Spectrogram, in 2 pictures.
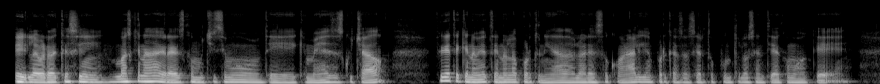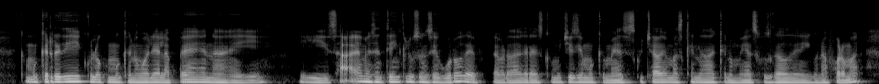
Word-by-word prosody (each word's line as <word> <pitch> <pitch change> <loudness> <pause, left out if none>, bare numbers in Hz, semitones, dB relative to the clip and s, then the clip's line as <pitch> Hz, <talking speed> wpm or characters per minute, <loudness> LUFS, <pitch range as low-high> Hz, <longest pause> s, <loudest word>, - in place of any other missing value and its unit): Eh, 125 - +8
y - - +5
la 110 -1 +6
verdad 105 0 +6
que 125 - +2
sí. 125 +1 +3 0.2
Más 125 +3 +4
que 135 - 0
nada, 130 0 +7
agradezco 100 -2 +4
muchísimo 105 -1 0
de 90 -2 -2
que 105 - -12
me 95 0 +1
hayas 100 0 +2
escuchado. 100 0 0 0.4
Fíjate, 170 -3 +3
que 125 - +2
no 110 - +5
había 110 +2 +4
tenido 105 -2 +1
la 105 - +2
oportunidad, 95 -3 -2
de 100 - +1
hablar 100 0 +1
eso 100 0 -2
con 95 - -4
alguien, 110 +2 0
porque 110 0 -6
hasta 95 0 -4
cierto 100 +3 -6
punto 100 0 -6
lo 100 - -1
sentía 95 -1 -3
como 95 -1 -3
que 95 +6 -5 0.5
como 115 - -2
que 120 - +1
ridículo, 120 -1 +2
como 105 -1 -1
que 100 - -5
no 100 0 0
valía 100 0 +1
la 100 0 -2
pena. 105 -4 0
Y 90 +4 -6 0.3
y, 100 -4 -3
¿sabes?, 95 - -2
me 125 - +4
sentía 115 0 0
incluso, 115 -1 -2
inseguro 105 +4 0
de 115 -6 +1
La - - -7
verdad, 95 +1 -2
agradezco 95 +1 -3
muchísimo 100 0 -2
que 100 0 -7
me 95 - -1
hayas 95 0 -1
escuchado, 100 +1 -3
y - - 0
más 105 -1 -2
que 105 +2 -6
nada, 100 0 -1
que 100 - -8
no 95 - -3
me 95 0 -3
hayas 95 0 -3
juzgado 95 -1 -1
de 95 - -1
ninguna 90 0 -3
forma. 100 +7 -2
100 Hz, 250 wpm, -23 LUFS, 95-110 Hz, 0.5 s, Eh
